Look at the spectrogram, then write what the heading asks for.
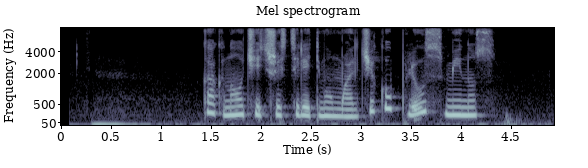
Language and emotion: Russian, positive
